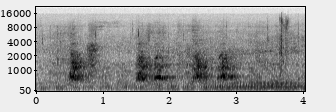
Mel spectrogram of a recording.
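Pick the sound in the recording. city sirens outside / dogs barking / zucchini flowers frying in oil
dogs barking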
